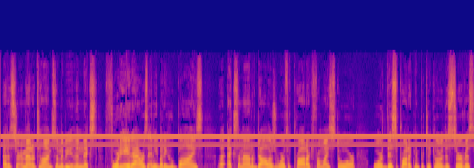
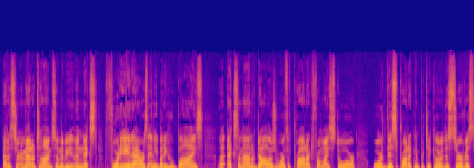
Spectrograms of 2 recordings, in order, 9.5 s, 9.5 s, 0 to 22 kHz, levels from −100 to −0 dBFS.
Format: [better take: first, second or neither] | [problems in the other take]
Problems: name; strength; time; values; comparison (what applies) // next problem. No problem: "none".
second | high-pitched whine; loud; throughout; 4.5 kHz, 6 dB below the speech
